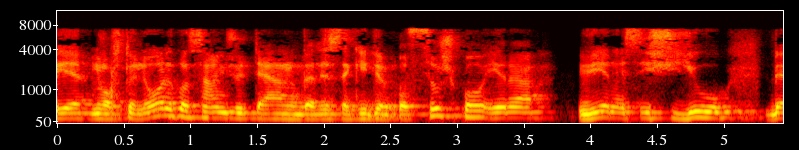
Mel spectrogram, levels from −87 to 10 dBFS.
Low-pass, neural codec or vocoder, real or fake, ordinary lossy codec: 7.2 kHz; codec, 16 kHz, 2 kbps, X-Codec, HuBERT features, trained on balanced general audio; fake; MP3, 32 kbps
